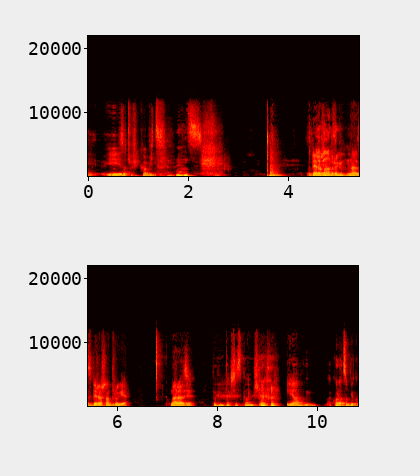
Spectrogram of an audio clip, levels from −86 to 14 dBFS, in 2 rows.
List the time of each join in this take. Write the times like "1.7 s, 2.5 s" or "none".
7.0 s, 9.4 s

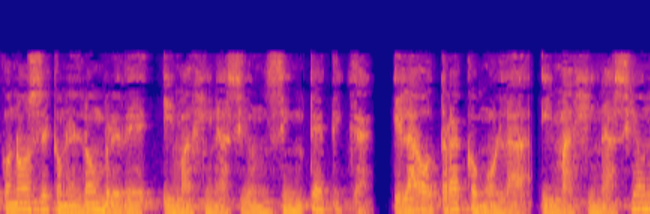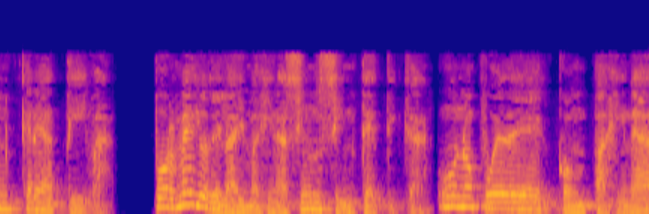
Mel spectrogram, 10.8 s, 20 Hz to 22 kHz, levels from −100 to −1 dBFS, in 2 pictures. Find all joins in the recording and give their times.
none

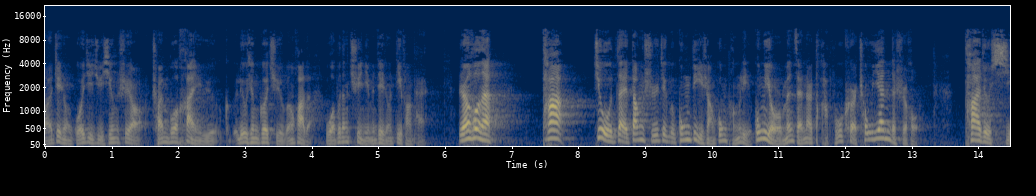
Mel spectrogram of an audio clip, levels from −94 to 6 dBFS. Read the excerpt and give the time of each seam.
6.1 s

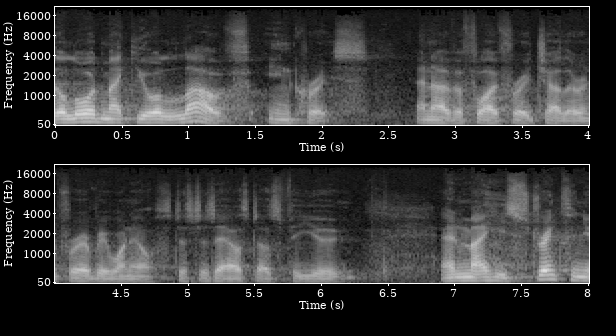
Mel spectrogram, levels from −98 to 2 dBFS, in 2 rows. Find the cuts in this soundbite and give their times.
none

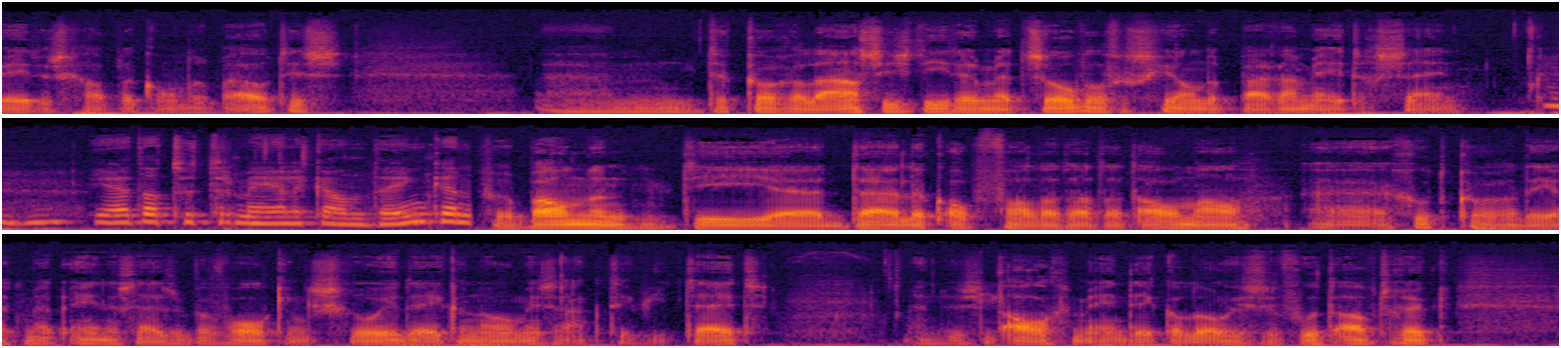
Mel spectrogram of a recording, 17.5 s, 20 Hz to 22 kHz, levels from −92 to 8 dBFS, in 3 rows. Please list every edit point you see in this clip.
6.2 s, 7.6 s, 11.9 s

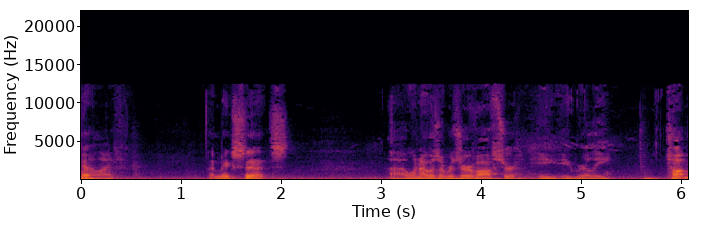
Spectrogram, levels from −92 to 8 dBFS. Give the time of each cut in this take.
3.0 s

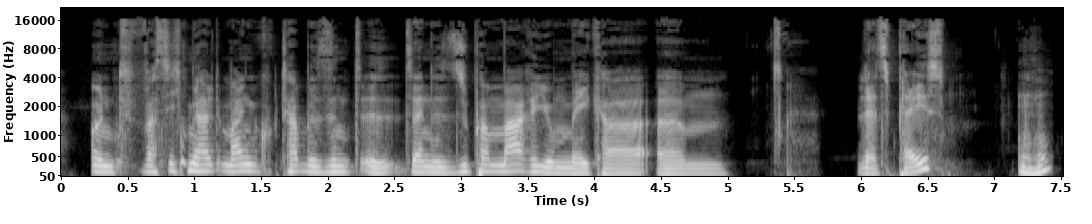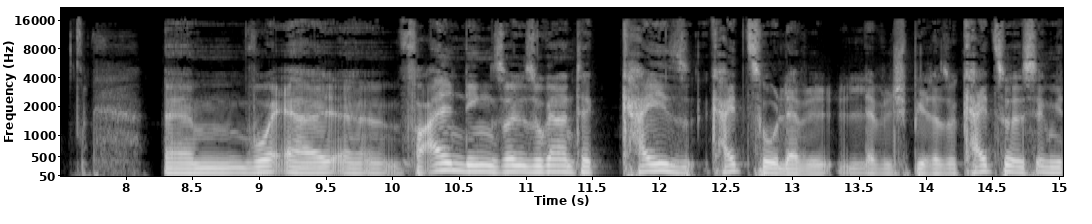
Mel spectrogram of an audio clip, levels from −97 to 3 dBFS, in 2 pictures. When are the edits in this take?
none

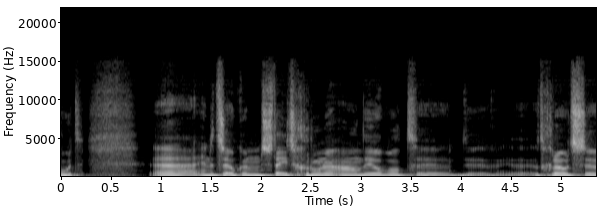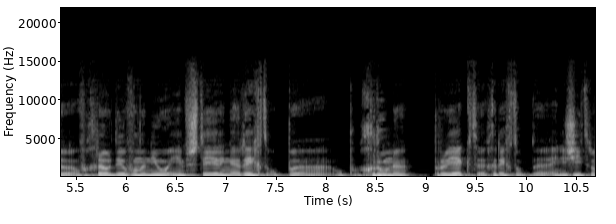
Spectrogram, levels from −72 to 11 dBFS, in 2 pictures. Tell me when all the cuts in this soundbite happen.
4.0 s

